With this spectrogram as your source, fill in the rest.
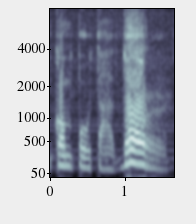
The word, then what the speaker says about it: computador: computador un computador cierto ahí lleva el acento por lo tanto esa es la última cita porque miren que después de allí ya no tenemos más sílabas quiere decir que el computador lleva el acento en la última sílaba lo cual significa que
